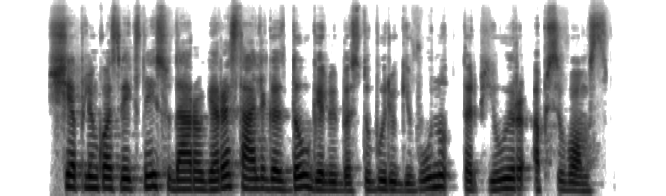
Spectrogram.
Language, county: Lithuanian, Vilnius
